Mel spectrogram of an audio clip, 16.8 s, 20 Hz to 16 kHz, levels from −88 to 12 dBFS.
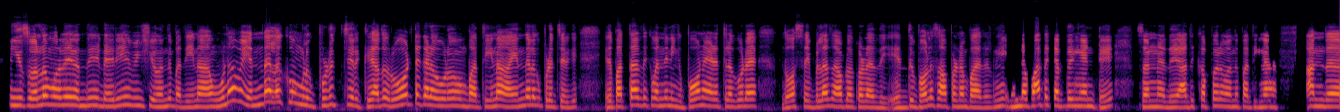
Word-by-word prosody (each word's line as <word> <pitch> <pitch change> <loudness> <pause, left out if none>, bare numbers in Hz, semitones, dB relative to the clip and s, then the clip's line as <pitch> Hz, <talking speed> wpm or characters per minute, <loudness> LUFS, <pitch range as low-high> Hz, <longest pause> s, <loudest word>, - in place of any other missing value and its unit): நீங்க 250 0 +1
சொல்லம்போதே 265 +2 +4
வந்து 240 +1 -2 0.2
நெறைய 235 +5 -2
விஷயம் 230 -4 -4
வந்து 220 +3 -3
பார்த்தீங்கன்னா 195 +1 -1 0.2
உணவு 380 +6 +4
எந்த 270 +7 -1
அளவுக்கு 360 0 -1
உங்களுக்கு 260 -8 -2
புடிச்சிருக்கு. 250 -5 -4
அதுவும் 230 0 0
ரோட்டு 285 +4 +2
கடை 260 -2 +5
உணவு 230 0 0
பார்த்தீங்கன்னா, 210 +2 +1 0.2
எந்த 235 +4 -5
அளவுக்கு 250 -2 -4
புடிச்சிருக்கு? 195 -1 -5 0.3
இது 195 - -2
பத்தாததுக்கு 250 +4 +2
வந்து 240 +1 -4
நீங்க 200 -4 -6
போன 240 +2 +4
இடத்துல 215 -1 -2
கூட, 220 0 +2 0.5
"தோசை 200 +3 -1
இப்டிலாம் 215 +4 +1
சாப்பிடக்கூடாது. 195 -3 0 0.2
எது 180 +4 -5
போல 220 +6 +1
சாப்பிடணும் 210 -1 +1
பாருங்க. 180 +3 -1 0.2
என்ன 225 0 +3
பாத்து 260 +2 +4
கத்துக்கங்கன்ட்டு." 225 -4 -1 0.4
சொன்னது 195 -1 -1
அதுக்கப்புறம் 210 +3 -3
வந்து 205 -1 -6
பார்த்தீங்கன்னா, 195 +1 -2 0.5
அந்த 220 -1 -2
220 Hz, 150 wpm, -23 LUFS, 200-245 Hz, 0.5 s, கடை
